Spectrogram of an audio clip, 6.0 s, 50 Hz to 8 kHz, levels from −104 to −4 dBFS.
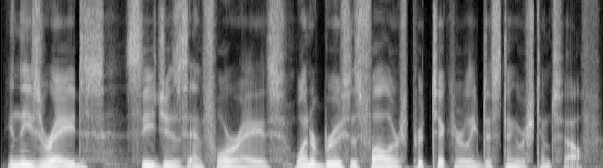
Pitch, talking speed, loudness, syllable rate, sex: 110 Hz, 130 wpm, -17 LUFS, 5.0 syllables/s, male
